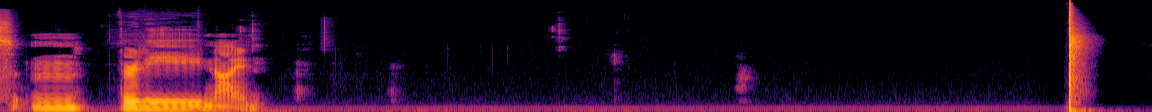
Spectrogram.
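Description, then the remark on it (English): A short burst of voice opens, followed by several seconds of near silence, then a single sharp, loud hand clap, used as a sync mark, snaps out and fades quickly. “I'm assuming you felt like your clap was fine.”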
